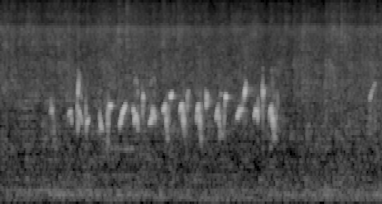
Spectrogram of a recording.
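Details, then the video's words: Young female sooty-headed bulbul calling to males, used as a lure: a quick burst of about fifteen bubbly, chirping notes over two seconds, then quiet apart from one last note. "TRUCUKAN BETINA MUDA memanggil jantan"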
